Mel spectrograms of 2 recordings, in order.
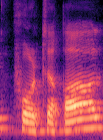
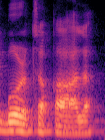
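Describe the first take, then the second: First: The word begins with a p sound. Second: The word begins with a b sound. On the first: "when they want to say Portugal" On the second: "they say Portugal"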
